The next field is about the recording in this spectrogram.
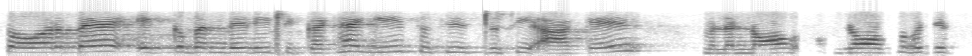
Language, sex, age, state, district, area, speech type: Punjabi, female, 30-45, Punjab, Kapurthala, urban, conversation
